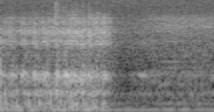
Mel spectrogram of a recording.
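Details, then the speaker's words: Loud, low, rattling snore on inhalation from a sleeping adult man who, according to doctors, has obstructive sleep apnea. "doctors say he suffers from obstructive sleep apnea a disorder that causes snoring"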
